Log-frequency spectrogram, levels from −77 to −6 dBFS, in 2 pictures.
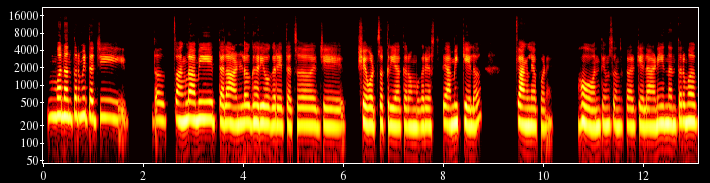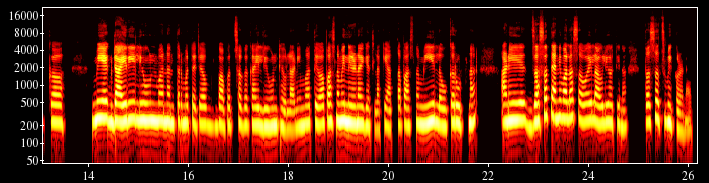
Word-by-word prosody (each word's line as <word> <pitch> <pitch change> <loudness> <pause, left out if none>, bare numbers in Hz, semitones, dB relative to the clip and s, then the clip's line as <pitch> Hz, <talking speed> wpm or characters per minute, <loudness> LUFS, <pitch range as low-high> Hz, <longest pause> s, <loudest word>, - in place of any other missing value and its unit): मग 290 +1 +1
नंतर 290 0 +1
मी 295 +1 0
त्याची 275 0 -5 0.6
तर 250 -1 -6 0.2
चांगलं, 250 0 +2
आम्ही 260 +1 +2
त्याला 225 -1 -1
आणलं 220 +1 0
घरी 225 0 +1
वगैरे, 210 -1 -2
त्याचं 205 0 -5
जे 195 -2 -5 0.4
शेवटचं 210 -2 -1
क्रियाक्रम 195 -1 -3
वगैरे 195 +1 -5
असतं 200 0 -9
ते - - -3
आम्ही 210 +2 +2
केलं, 210 +1 -1 0.7
चांगल्यापणे. 200 -3 -1 0.6
हो, 235 0 +3
अंतिम 200 +2 -2
संस्कार 200 -1 -6
केला 195 -2 -3
आणि 195 +2 0
नंतर 220 +2 0
मग 230 -1 -1
अ, 230 -1 +1 0.7
मी 265 +1 +8
एक 255 -3 +3
डायरी 240 +1 +7
लिहून 245 0 +5
मग 245 0 +3
नंतर 230 0 +1
मग 225 0 -1
त्याच्याबाबत 205 -1 -6
सगळं 210 -2 -5
काही 210 -1 -1
लिहून 200 +1 +1
ठेवलं 175 -3 -5
आणि 185 +3 -5
मग 215 +2 -1
तेव्हापासून 230 +2 0
मी 245 - +8
निर्णय 220 -2 +5
घेतला, 200 -4 -7
की 210 - -6
आतापासून 205 +3 -5
मी 220 +3 +5
लवकर 205 +2 -2
उठणार 225 +1 0 0.6
आणि 250 +1 +5 0.2
जसं 235 +5 +3
त्याने 275 -2 +4
मला 270 0 +3
सवय 250 -3 -2
लावली 230 -1 -1
होती 225 -1 -4
ना, 185 -2 -8 0.4
तसंच 245 +2 -2
मी 235 -1 +3
करणार. 160 - -9
220 Hz, 145 wpm, -19 LUFS, 200-240 Hz, 0.7 s, मी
